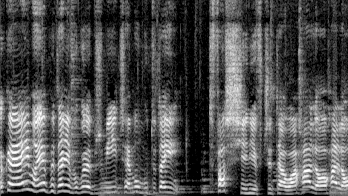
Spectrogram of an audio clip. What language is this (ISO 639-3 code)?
pol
